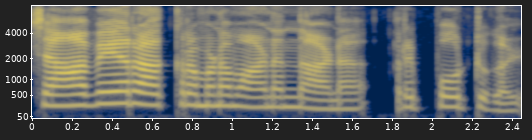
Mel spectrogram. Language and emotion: Malayalam, neutral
